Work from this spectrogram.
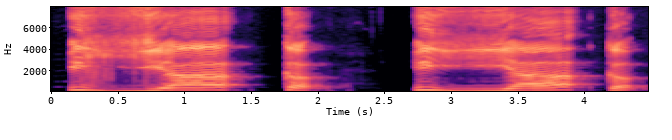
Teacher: یا کے ساتھ الف مدہ ہے تو الف مدہ میں بھی ایک الف کے برابر کھینچ کر پڑھتے ہیں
